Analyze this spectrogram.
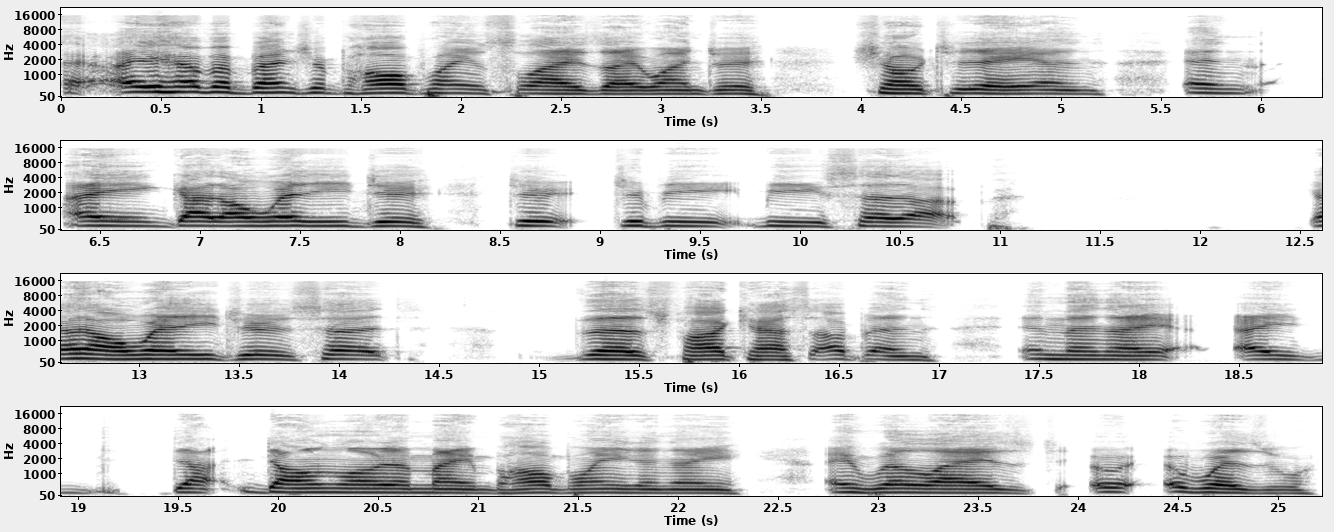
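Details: Stuttering in an adult male podcast host whose speech impediment began in junior high and high school and persists; he denied it for years.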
